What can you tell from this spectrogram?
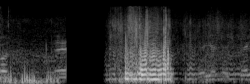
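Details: Bees buzzing during venom collection at Thessaloniki, Greece, on 13 October 2017; a low droning hum with strong layered tones swells for about half a second after a brief silent gap, then fades back to a softer background drone.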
